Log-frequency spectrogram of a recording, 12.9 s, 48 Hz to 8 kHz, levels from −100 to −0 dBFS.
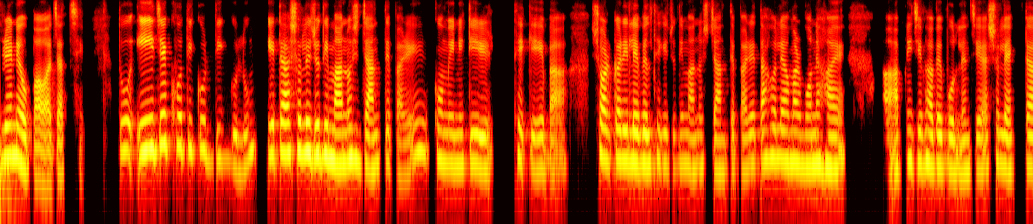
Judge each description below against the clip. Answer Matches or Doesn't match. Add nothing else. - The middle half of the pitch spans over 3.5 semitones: Doesn't match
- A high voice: Matches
